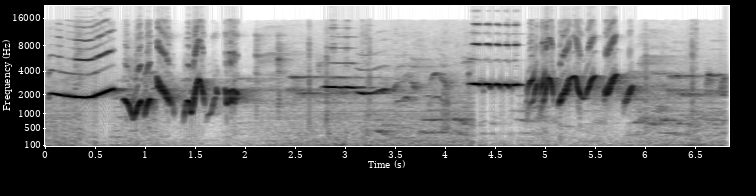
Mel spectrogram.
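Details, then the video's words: White-rumped shama in many-voiced song, played to excite shamas and teach varied singing: a clear rising whistle, then quick zigzag up-and-down notes, a soft pause, sharp clicks and another burst of rapid slurred notes. "Kích Chòe lửa hót nhiều giọng"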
